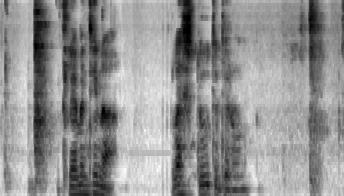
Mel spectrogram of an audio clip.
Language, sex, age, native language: Icelandic, male, 30-39, Icelandic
